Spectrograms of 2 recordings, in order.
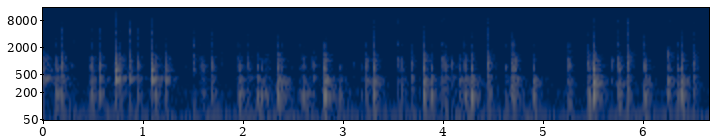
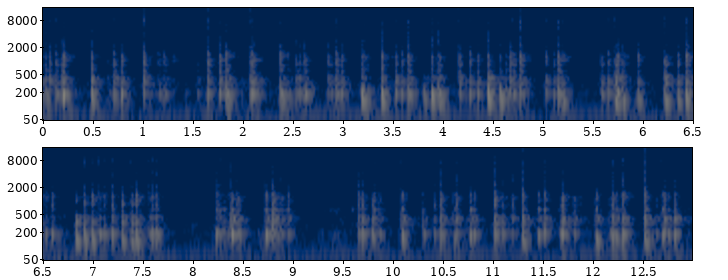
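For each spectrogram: First: metal fittings on a wooden chest. Second: leather covering on a barrel chest.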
